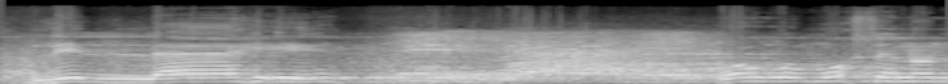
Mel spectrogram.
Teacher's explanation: اللہ کے لام سے پہلے زیر آ گیا, پتلا ہوگا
